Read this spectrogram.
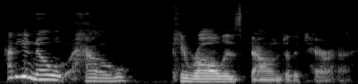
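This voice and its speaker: A man's voice: mid-range voice, huge pitch swings, measured pace, dark tone, pitched above the performer's own voice. A man reading a story aloud, voicing an earnest adult male elf leader who keeps pressing with questions. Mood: earnest questioning.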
